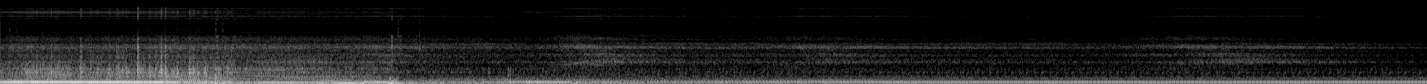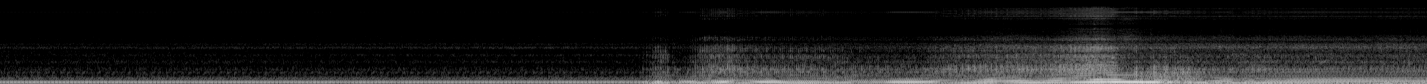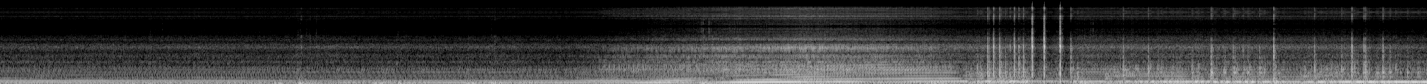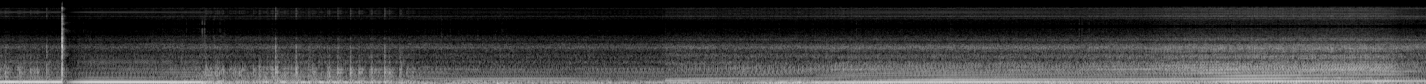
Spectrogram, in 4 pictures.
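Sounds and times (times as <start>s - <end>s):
exhaust crackles and pops: 0.0s - 5.9s, 20.7s - 57.0s
car engine revving: 0.0s - 14.8s, 20.4s - 57.0s.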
